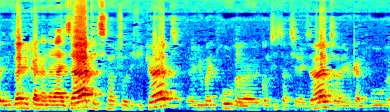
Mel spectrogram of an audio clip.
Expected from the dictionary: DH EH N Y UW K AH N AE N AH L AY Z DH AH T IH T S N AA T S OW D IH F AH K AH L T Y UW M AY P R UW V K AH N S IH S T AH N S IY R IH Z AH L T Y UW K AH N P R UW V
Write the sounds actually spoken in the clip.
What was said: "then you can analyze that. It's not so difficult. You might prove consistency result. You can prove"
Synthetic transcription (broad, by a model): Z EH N Y UW K AH N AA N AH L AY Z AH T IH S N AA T S OW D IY F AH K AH T Y UW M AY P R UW V K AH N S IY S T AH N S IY R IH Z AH T Y UW K AH N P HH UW V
